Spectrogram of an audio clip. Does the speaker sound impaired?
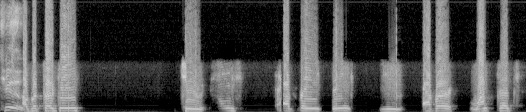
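Yes: aphasia after stroke; stroke about six years ago, aphasia began four years after stroke; knows the word but cannot say it, hard speaking, singing a song very difficult.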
